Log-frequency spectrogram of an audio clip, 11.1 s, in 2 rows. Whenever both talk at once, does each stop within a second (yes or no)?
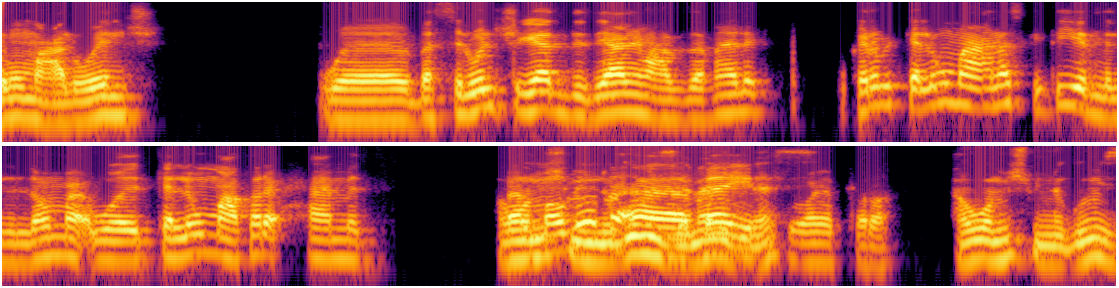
no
